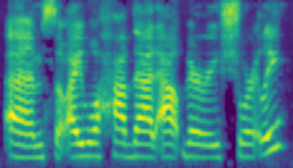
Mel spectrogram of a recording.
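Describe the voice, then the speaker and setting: Woman host, bright higher voice, dry close sound, casual chatty delivery. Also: little pitch movement, unhurried, no room sound. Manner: chatty, laughs often, many ums. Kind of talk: casual live video chat.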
